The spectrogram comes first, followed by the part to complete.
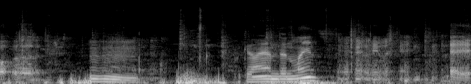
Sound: laughing

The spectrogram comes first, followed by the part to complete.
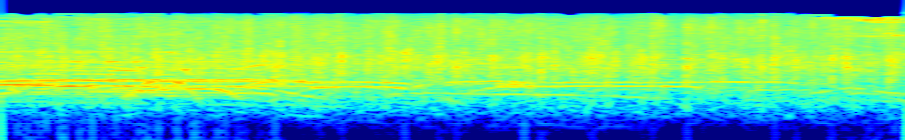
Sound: applause; cheers

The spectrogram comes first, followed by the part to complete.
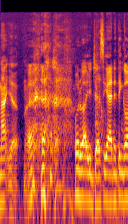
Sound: laughs

